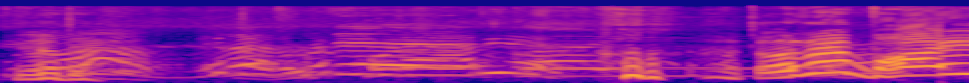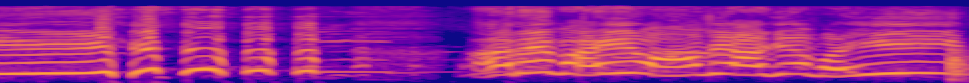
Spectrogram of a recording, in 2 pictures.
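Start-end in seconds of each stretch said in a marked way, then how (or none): 0.3-7.2 laughing excitedly. Real, not acted. Vlogger laughing at the sparks reaching them, laughing excitedly. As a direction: crack up as the sparks fly.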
